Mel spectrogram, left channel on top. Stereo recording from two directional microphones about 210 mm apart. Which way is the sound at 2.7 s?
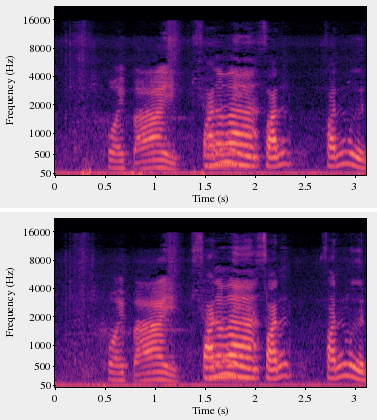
55° right (ahead or behind).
